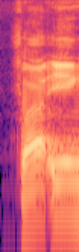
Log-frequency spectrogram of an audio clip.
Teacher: Ikhfa artinya samar, kita baca samar. Caranya yaitu ketika kita membaca nun mati, kita bersiap membaca kaf. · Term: ikhfa hakiki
